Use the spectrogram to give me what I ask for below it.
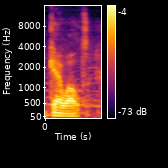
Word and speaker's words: Gewalt: Honestly, thank DX9 for supplying these in their DX9 Gewalt. I know it sounds like Geralt, it's spelled with a W, Gewalt. Blitzwing.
